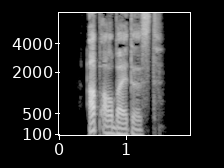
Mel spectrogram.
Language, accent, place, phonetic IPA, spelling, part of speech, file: German, Germany, Berlin, [ˈapˌʔaʁbaɪ̯təst], abarbeitest, verb, De-abarbeitest.ogg
- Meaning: inflection of abarbeiten: 1. second-person singular dependent present 2. second-person singular dependent subjunctive I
